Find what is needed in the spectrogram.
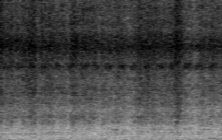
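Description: Thin white plastic shopping bags rustling and crinkling as they are handled.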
